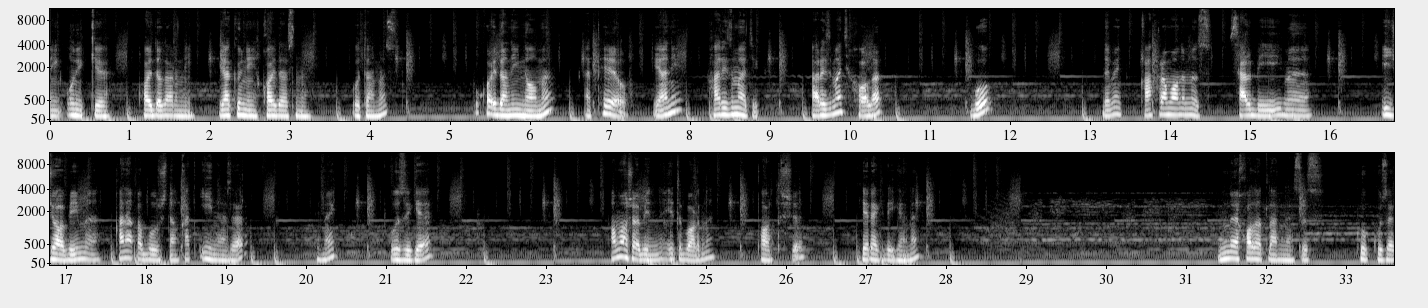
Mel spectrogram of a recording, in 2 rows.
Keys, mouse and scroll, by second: 20.8 ,, 29.1 m, 30.6 v.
